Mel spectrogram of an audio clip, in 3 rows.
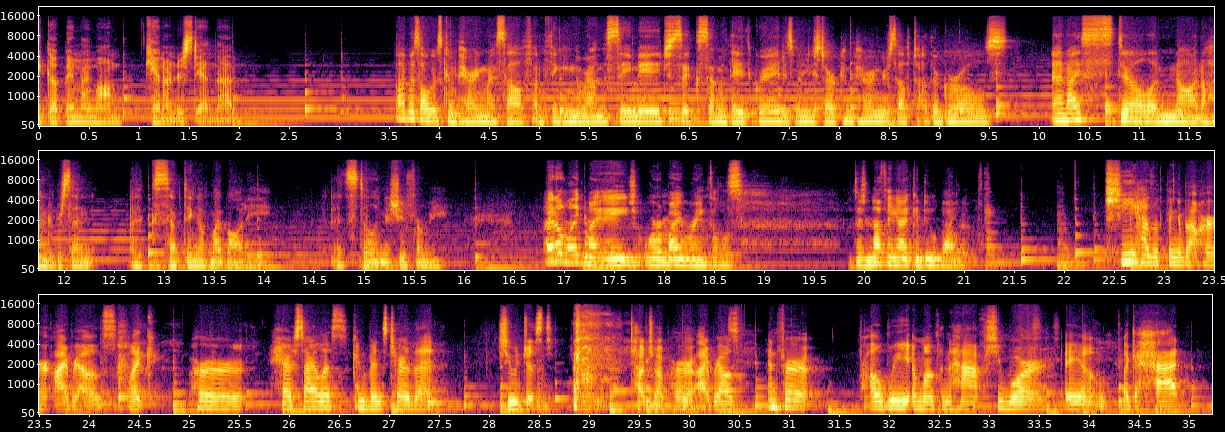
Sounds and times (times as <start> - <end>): Music: 0.0 - 35.2.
